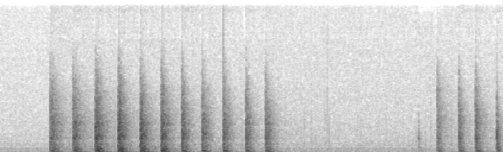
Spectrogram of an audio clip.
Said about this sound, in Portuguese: bate na porta da frente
